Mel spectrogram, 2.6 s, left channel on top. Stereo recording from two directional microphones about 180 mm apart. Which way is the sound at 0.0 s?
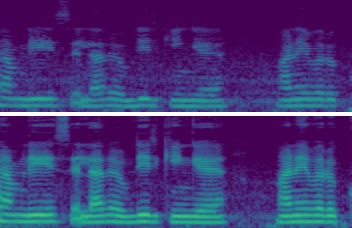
50° right (ahead or behind).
